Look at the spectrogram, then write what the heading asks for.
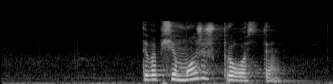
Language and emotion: Russian, angry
